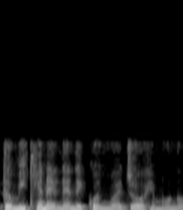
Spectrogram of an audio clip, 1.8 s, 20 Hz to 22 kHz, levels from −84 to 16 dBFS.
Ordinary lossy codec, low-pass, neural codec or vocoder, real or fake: none; 7.2 kHz; codec, 16 kHz, 1.1 kbps, Voila-Tokenizer; fake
